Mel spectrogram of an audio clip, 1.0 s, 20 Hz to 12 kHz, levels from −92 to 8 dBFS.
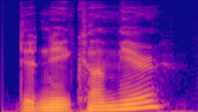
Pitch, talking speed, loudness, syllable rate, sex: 115 Hz, 240 wpm, -17 LUFS, 6.9 syllables/s, male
